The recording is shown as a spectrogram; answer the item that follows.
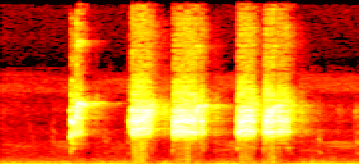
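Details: Harsh black francolin phrase for encouraging caged francolins to call: a brief high lead note, then four grating bursts in two pairs, over a faint low hum.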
